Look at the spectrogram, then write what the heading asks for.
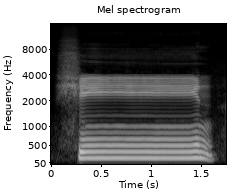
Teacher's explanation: زبان کا بیچ اور اس کے مقابل اوپر کا تالو، زبان یعنی بیچ والا حصہ اور اس کے مقابل اوپر کا تالو، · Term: حروف شجریہ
